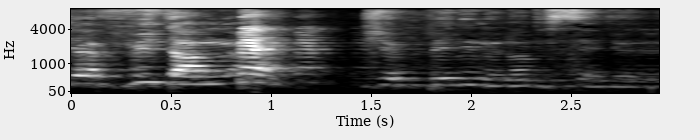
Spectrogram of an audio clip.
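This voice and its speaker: A woman's voice: mid-range voice, moderate pace, loud music behind the voice. A woman giving a fervent spoken testimony in a church, breaking into sung praise refrains between her words. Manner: fervent, moves between telling and singing refrains. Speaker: testifying worshipper. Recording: roomy echo, voice far from mic.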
